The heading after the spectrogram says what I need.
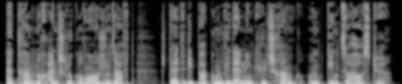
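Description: A man reading a novel aloud as narrator, steady and measured. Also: on the high side, dry recording, clean studio sound. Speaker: audiobook narrator. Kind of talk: scripted narration.

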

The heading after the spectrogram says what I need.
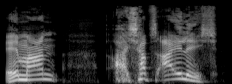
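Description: A man voicing a brash, teasing teenage boy who talks loud and cocky, with his voice pushed well above his own. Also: a little high, sing-song, moderate pace, no echo, clean studio sound, pitched above the performer's own voice, full character voice. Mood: impatient.

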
